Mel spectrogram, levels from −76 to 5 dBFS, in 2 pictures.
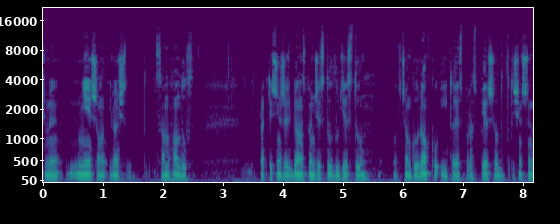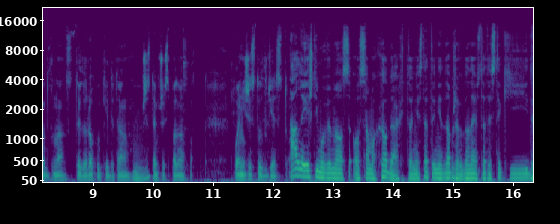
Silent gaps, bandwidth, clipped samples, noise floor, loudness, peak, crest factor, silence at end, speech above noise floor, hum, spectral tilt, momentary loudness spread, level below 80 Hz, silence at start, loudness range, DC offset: none; 15.5 kHz; under 0.1%; -56 dBFS; -32 LUFS; -12 dBFS; 20 dB; 0 s; 24 dB; none; -4.5 dB/octave; 11 LU; -50 dBFS; 0 s; 7 LU; under 0.1%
